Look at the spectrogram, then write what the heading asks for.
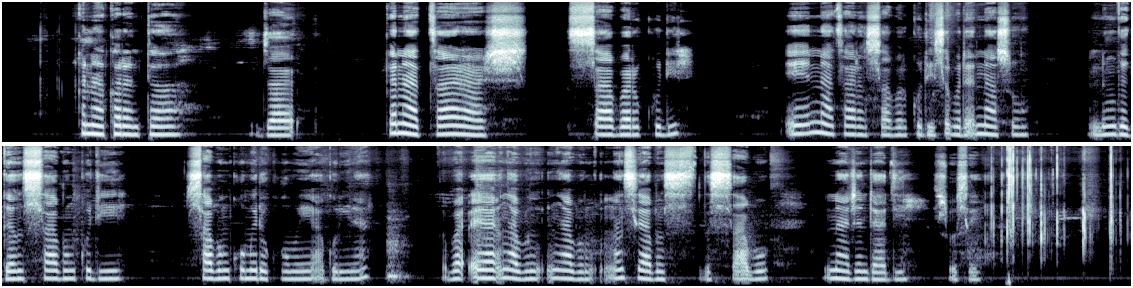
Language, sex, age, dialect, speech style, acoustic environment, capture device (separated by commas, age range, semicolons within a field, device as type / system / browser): Hausa, female, 18-24, Nigeria - Katsina, relaxed, silence, desktop / Linux / Chrome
